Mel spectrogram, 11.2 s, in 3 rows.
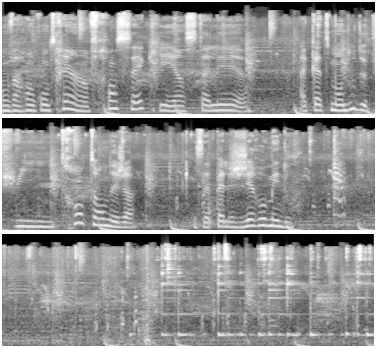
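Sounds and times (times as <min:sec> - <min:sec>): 
speech: 0:00.0 - 0:06.9
small old-fashioned bell on a gate: 0:08.8 - 0:11.1.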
